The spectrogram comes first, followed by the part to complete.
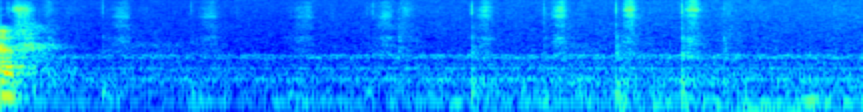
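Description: Pencil scratching on paper in a run of short, light strokes, about three a second, as a row of eyelashes is drawn.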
